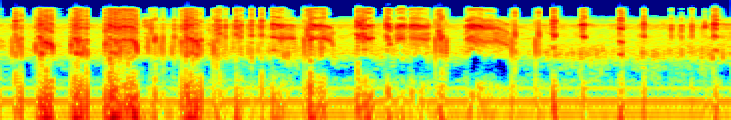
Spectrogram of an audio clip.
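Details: White-nest swiftlet lure call: rapid bursts of squeaky twittering and clicks, separated by short gaps, over a faint low hum.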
